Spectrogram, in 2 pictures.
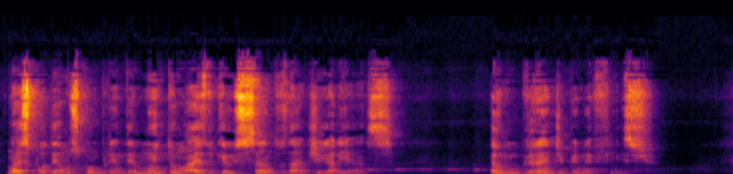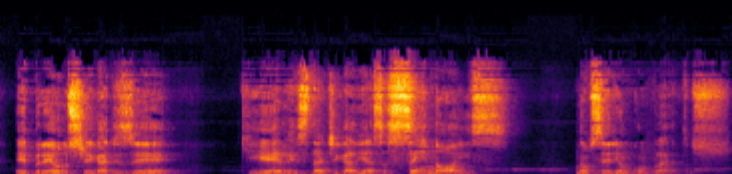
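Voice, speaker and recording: A Brazilian Portuguese-accented pastor preaches an expository Bible study in an unhurried, deliberate delivery. His voice sits fairly high for a man. He asks rhetorical questions and repeats his urgings, and the room around him rings with echo. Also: expressive, soft background music.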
